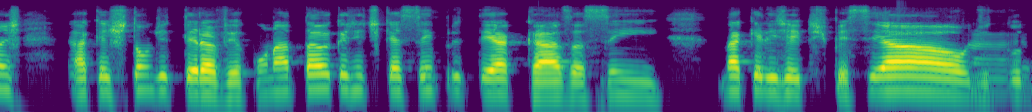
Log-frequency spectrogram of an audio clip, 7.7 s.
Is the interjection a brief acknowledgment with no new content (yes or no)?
yes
